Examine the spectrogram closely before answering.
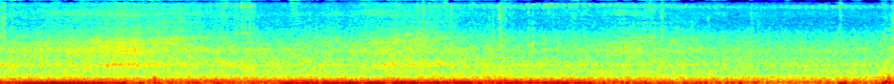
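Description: Tyres rumble on the road from inside a moving car.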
